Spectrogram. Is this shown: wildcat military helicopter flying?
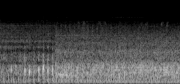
yes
